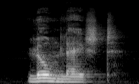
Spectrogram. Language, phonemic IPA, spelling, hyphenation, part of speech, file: Dutch, /ˈlonlɛist/, loonlijst, loon‧lijst, noun, Nl-loonlijst.ogg
- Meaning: 1. a wage-sheet, payroll 2. someone's sway, (bought) influence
